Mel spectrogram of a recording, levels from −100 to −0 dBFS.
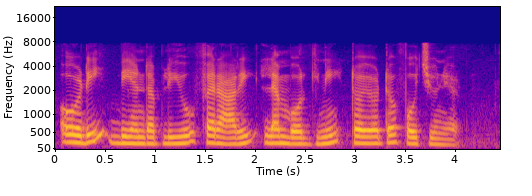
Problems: none marked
